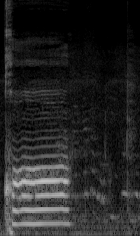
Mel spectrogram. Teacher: خا کو ہم پور یعنی موٹا پڑھیں گے، جیسے کہ ہم نے اوپر پڑھا تھا خا حرف مستعلیہ میں سے آتا ہے، حرف مستعلیہ میں سے آتا ہے تو خا کو ہم موٹا پڑھیں گے، اور خا حرف حلقی میں سے بھی آتا ہے، حلق کے اوپر والے حصے سے ادا کریں گے۔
